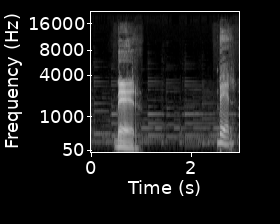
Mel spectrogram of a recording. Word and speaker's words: ver: The verb to see is ver. As usual, the v is pronounced as a very light b. ver ver Can you give the Spanish for, "I want to see your car?"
